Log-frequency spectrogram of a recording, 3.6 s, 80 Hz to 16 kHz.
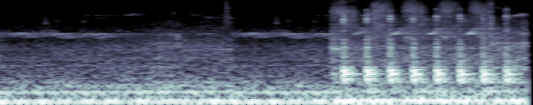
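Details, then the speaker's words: Vevor diesel heater, fuel tank filled, manual pump priming started by long-pressing left button 7 seconds before first start, during 300-second countdown: quick, even train of light ticks from the fuel pump priming normally. "can hear the ticking in there now. That's the fuel pump, manually pumping fuel into it to get everything started."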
